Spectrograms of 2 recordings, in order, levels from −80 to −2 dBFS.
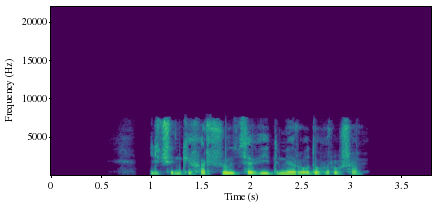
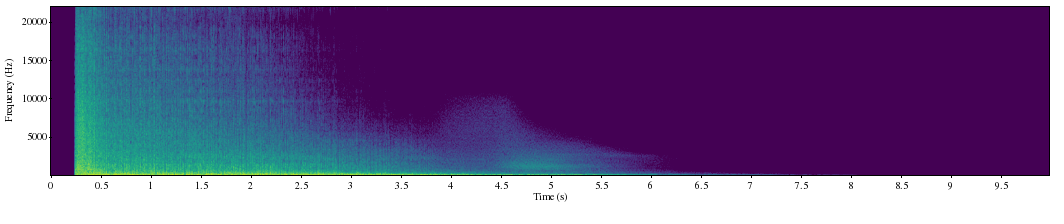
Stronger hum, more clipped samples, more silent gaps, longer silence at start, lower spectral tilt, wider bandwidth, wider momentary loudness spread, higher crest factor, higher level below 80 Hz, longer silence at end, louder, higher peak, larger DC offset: neither; neither; neither; first, 1 s vs 0.25 s; about the same, -4 dB/octave vs -5 dB/octave; second, 8 kHz vs over 20 kHz; second, 9 LU vs 18 LU; about the same, 18 dB vs 16 dB; second, -52 dBFS vs -22 dBFS; second, 0.7 s vs 3.95 s; second, -21 LUFS vs -17 LUFS; about the same, -4 dBFS vs -2 dBFS; neither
